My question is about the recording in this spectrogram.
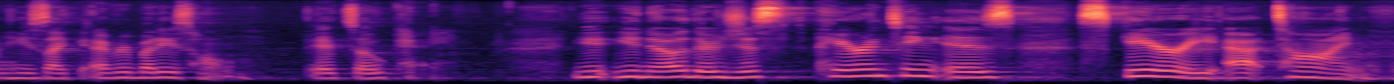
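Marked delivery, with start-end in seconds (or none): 0.5-2.3 softly reassuring, lower and quieter; calm her down gently. Retold or imitated. Husband reassuring her at night.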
